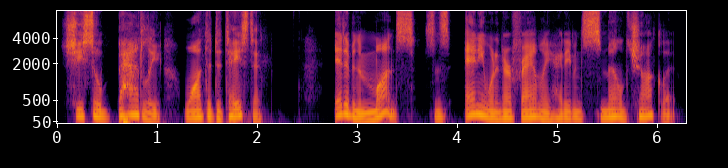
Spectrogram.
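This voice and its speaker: A man narrates a storybook with expressive, animated intonation that rises and falls freely. His mid-pitched voice is measured in its storytelling, and it sounds dry, with no room around it. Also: no room sound.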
